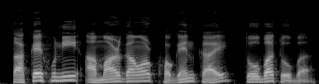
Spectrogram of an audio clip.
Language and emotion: Assamese, neutral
